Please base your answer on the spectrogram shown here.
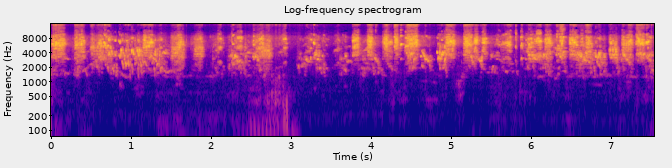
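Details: Steady, buzzy, high-pitched chatter from colourful budgerigars, many rapid chirps overlapping throughout, with a short low rumbling flutter near the three-second mark.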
